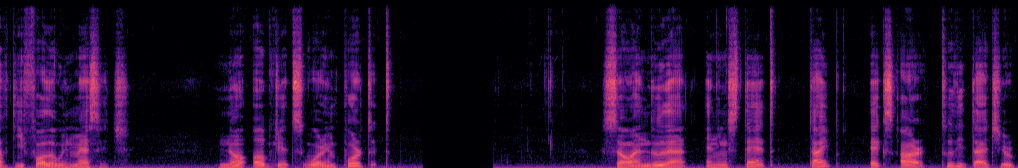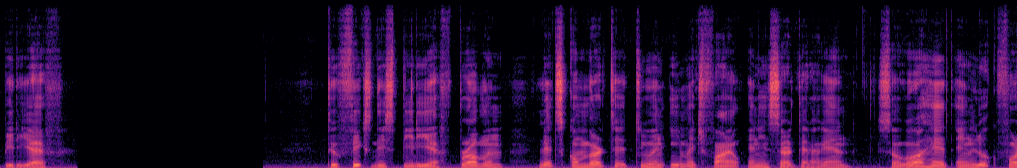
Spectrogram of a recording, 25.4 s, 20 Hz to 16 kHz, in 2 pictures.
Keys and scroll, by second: 0.9 Escape, 13.5 Escape, 13.8-14.7 typing, 14.8 Return.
